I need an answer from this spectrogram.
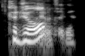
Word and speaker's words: Kajal: Cajole? Yeah, that's how you say it.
